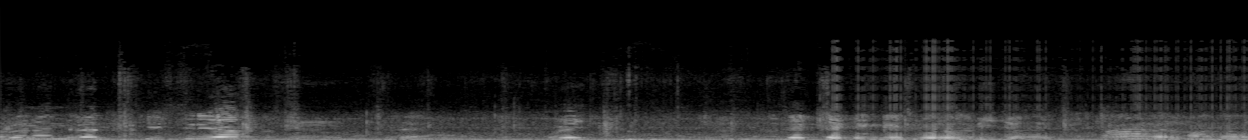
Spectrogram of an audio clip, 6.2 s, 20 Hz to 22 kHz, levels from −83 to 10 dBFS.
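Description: A block size mismatch with zero padding sets in at 4.15 s and runs to the end of the clip. One stage delivers shorter blocks than the next stage reads, which fits a 512-sample read, and the shortfall in each block is filled with silence. Those regular gaps produce a buzz at 93.8 Hz, and the audio plays at 0.938 times its normal speed while keeping its timbre.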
